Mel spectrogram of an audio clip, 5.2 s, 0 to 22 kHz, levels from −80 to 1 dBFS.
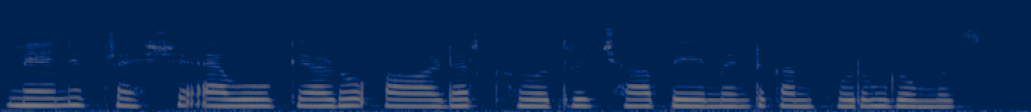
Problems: low volume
